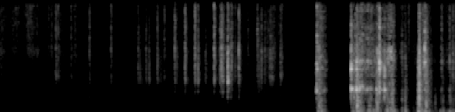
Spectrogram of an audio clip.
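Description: A plastic action figure being handled and set in place on a figure display. Faint clicks at first, then about three seconds in a loud run of rustles, knocks and scrapes as hands work close to the microphone.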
